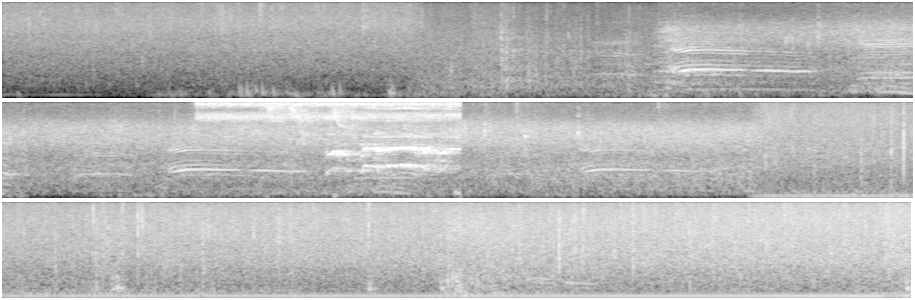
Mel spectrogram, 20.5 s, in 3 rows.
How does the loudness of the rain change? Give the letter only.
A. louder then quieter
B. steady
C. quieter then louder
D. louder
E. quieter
D.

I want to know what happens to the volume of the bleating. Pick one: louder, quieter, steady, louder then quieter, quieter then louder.
quieter.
